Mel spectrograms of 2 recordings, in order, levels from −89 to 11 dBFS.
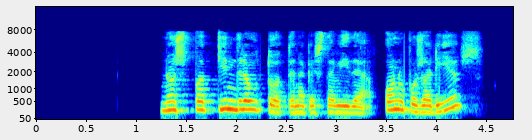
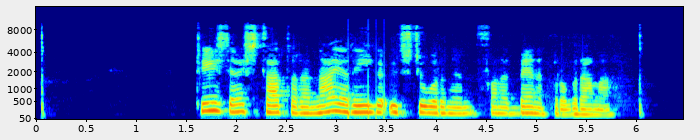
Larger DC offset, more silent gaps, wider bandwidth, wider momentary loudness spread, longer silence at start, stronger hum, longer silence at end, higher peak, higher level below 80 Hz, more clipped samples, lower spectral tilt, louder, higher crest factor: neither; neither; second, 8 kHz vs 9.6 kHz; about the same, 8 LU vs 10 LU; first, 1.25 s vs 0.05 s; neither; about the same, 0.35 s vs 0.4 s; about the same, -4 dBFS vs -6 dBFS; about the same, -60 dBFS vs -58 dBFS; neither; about the same, -5 dB/octave vs -6 dB/octave; about the same, -18 LUFS vs -19 LUFS; about the same, 16 dB vs 14 dB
